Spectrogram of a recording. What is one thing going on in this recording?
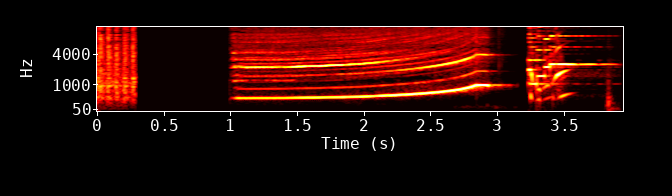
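A whistle-like game tone slides steadily upward.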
